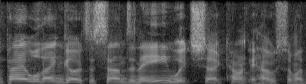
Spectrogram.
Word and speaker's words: Saint-Denis: Saint-Denis.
